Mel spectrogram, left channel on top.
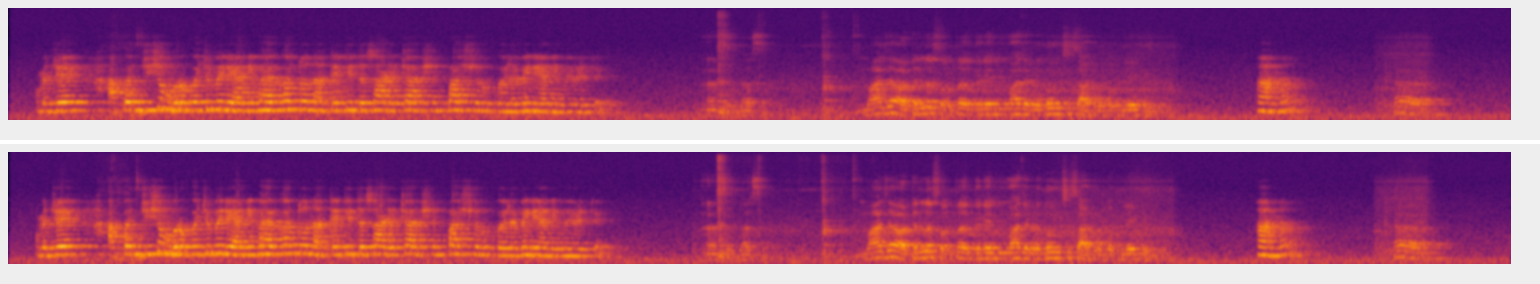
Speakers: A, on the right; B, on the right.
A: म्हणजे आपण
B: हम्म.
A: जी शंभर रुपयाची बिर्याणी बाहेर खातो ना ते तिथं साडे चारशे आणि पाचशे रुपय पहिले बिर्याणी मिळते
B: असेल असेल. माझ्या हॉटेललाच होतं बिर्याणी. माझ्याकडे दोनशे साठ रुपये प्लेट आहे.
A: हा ना.
B: हा.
